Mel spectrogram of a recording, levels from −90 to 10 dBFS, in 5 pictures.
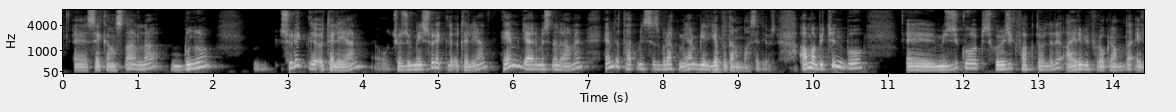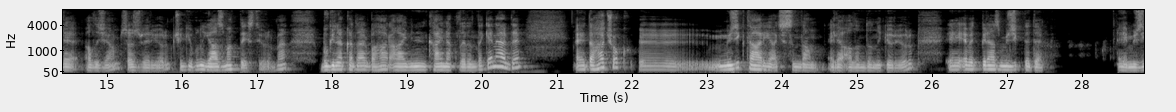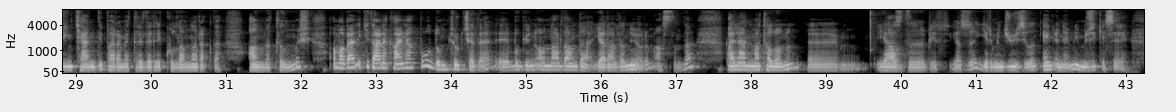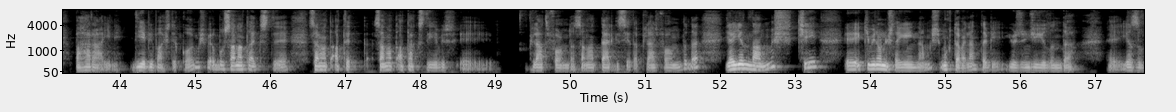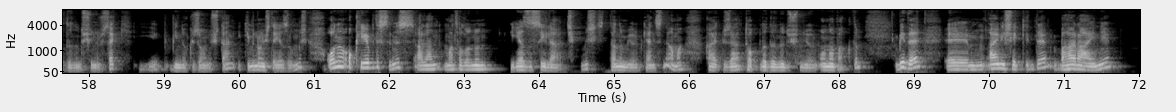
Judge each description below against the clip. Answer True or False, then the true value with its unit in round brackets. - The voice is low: True (110 Hz)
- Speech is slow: False (125 wpm)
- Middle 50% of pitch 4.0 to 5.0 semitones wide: False (5.4 semitones)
